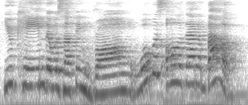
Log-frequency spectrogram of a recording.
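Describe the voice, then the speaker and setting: A woman's voice: high voice, animated, normal speed, slight background noise. A woman telling a personal story casually and expressively, with slangy asides to viewers, rhetorical questions and acted-out bits of dialogue. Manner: chatty and slangy, addressing viewers directly. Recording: echoey, reverberant room.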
